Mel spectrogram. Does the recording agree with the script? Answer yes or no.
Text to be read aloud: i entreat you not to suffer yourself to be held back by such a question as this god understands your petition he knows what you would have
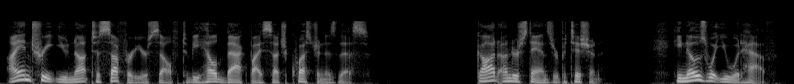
no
